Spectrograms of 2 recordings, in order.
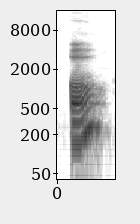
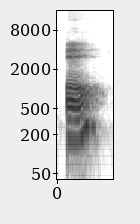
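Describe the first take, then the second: First: The vowel stays a single steady sound. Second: The same.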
